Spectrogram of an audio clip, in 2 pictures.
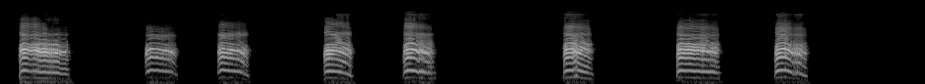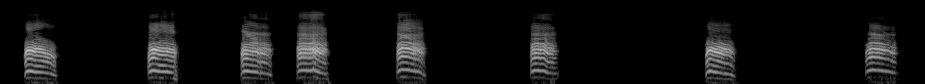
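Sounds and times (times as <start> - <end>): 
crow: 0.2 - 0.8, 1.4 - 2.6, 3.2 - 4.5, 5.6 - 6.0, 6.7 - 8.2, 9.4 - 9.9, 10.7 - 12.6, 13.2 - 13.6, 14.5 - 15.0, 16.3 - 16.7, 17.9 - 18.4.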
